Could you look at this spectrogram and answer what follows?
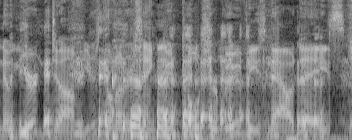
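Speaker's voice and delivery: hammed-up telling-off for laughs; mock-indignant comeback. Acted comeback to kids in story.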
